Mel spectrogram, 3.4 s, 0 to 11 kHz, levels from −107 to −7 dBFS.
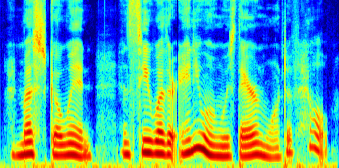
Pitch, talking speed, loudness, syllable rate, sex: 190 Hz, 250 wpm, -17 LUFS, 6.3 syllables/s, female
